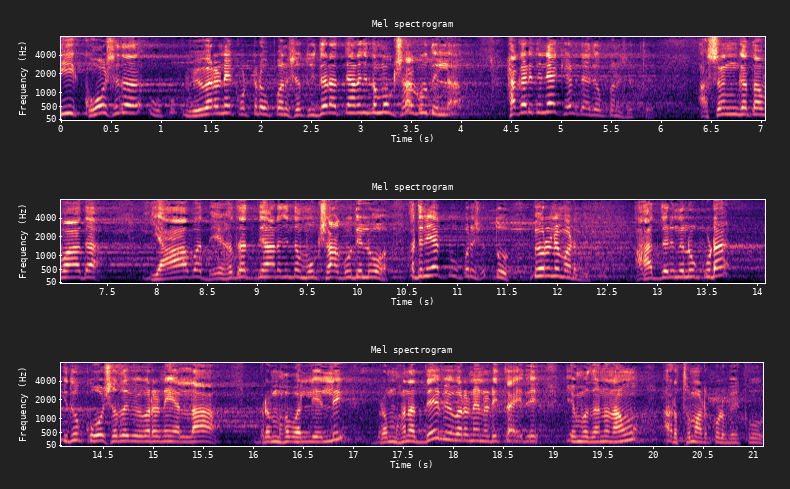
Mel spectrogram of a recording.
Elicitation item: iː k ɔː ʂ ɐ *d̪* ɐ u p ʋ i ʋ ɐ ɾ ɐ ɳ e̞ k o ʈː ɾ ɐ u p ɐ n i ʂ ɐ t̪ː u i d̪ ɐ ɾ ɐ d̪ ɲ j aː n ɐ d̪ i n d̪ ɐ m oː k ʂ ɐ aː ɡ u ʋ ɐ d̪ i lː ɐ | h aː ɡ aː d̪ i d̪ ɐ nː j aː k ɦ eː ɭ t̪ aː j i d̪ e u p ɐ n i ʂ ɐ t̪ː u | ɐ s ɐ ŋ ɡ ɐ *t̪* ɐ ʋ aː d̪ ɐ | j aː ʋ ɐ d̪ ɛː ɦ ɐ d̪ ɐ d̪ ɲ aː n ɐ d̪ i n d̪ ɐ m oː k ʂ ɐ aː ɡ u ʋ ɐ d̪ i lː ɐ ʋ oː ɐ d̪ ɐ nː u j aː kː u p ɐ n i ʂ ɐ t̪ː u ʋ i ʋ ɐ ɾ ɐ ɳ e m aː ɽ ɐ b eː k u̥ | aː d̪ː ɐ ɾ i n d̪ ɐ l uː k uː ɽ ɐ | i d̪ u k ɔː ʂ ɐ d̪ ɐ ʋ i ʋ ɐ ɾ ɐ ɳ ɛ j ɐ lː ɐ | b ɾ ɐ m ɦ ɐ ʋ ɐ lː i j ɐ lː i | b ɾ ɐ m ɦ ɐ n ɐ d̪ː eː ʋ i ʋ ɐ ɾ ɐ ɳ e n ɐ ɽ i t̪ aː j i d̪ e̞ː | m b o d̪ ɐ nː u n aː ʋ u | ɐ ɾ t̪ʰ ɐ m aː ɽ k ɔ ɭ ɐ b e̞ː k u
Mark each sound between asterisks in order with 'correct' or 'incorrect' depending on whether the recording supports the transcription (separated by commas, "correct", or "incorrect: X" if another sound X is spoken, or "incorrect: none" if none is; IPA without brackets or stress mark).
correct, correct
